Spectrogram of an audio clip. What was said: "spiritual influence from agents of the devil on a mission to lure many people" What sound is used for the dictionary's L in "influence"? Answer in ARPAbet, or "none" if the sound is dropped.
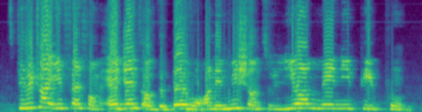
none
